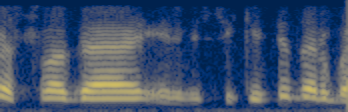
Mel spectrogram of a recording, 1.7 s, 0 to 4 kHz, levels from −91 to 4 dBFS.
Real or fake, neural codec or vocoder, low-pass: real; none; 3.6 kHz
